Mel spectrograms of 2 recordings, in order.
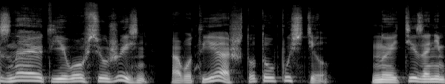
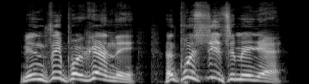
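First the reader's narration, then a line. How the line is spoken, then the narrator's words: Yelling. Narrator (Russian): вопил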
